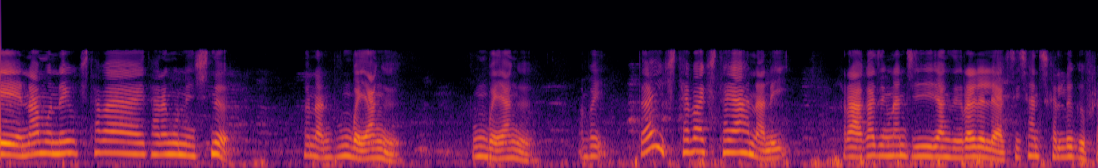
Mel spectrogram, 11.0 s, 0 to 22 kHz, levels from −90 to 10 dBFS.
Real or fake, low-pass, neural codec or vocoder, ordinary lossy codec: real; 7.2 kHz; none; none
